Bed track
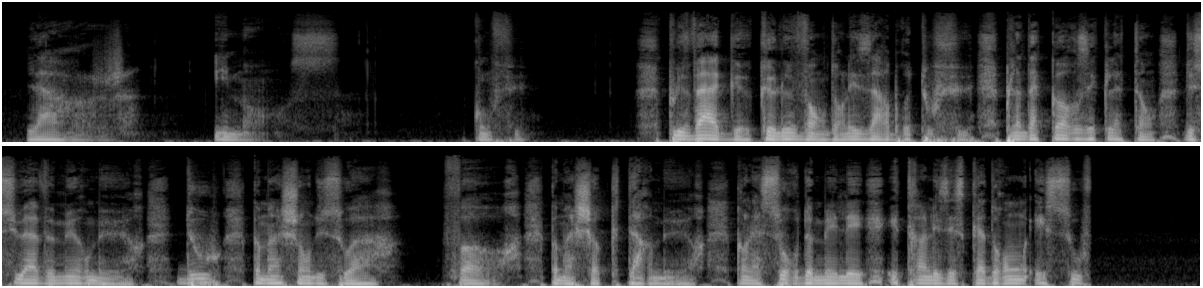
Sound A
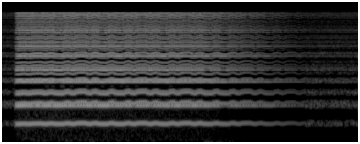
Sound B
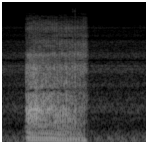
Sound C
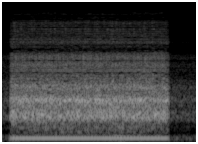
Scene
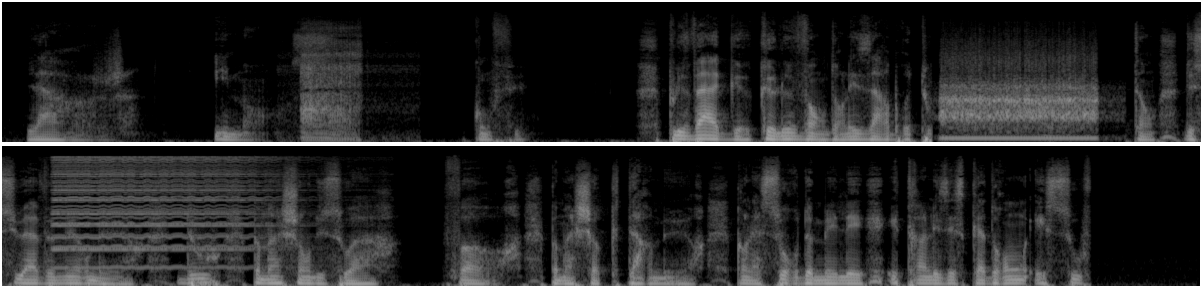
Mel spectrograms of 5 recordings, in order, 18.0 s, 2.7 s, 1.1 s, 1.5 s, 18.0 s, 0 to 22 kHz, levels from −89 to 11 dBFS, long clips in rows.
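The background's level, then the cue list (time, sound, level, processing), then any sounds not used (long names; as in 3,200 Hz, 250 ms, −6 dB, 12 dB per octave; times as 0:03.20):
bed track −10.5 dB
0:02.06: mix in B −12 dB
0:06.97: overwrite with C −4.5 dB + adaptive Wiener filter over 15 samples
0:09.26: mix in A −10 dB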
